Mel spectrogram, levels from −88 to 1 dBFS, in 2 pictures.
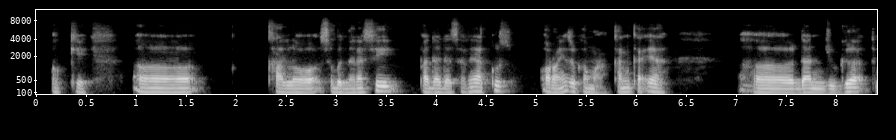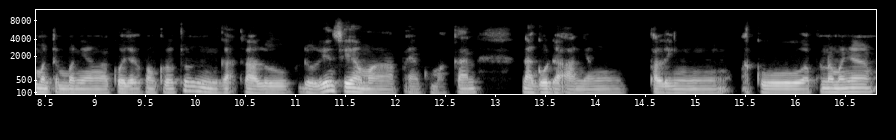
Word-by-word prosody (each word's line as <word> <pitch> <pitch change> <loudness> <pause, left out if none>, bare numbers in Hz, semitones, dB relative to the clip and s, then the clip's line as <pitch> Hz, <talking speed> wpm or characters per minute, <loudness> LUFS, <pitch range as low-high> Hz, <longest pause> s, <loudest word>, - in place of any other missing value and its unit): Oke, - - -7 0.4
eee, 115 - +4 0.8
kalau 110 -1 +2
sebenarnya 110 0 0
sih 145 +3 +2 0.2
pada 110 0 +2
dasarnya 110 +6 0
aku - - -2
su 145 -1 -4 0.3
orangnya 110 +6 +3
suka - - -7
makan, 95 +3 -4
Kak, - - -2
ya, 120 -5 +2 0.8
eee, 105 -2 +3
dan 110 0 +3
juga 105 +5 +2
teman-teman 105 -2 -1
yang 100 0 -1
aku 95 - 0
ajak 100 +1 0
nongkrong 105 +1 -2
itu 150 - -2 0.3
gak 105 0 -3
terlalu 95 -1 0
peduliin 105 +8 +2
sih 135 -3 +2
sama 95 -3 -1
apa - - -13
yang 95 - -9
aku 100 - -24
makan. 95 +4 -5 0.5
Nah, 105 - +2
godaan 100 -2 +1
yang 95 0 -6 0.5
paling 100 0 0 0.6
aku, 100 0 +2
apa - - -24
namanya, 115 +1 +2
105 Hz, 140 wpm, -23 LUFS, 100-115 Hz, 0.8 s, eee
